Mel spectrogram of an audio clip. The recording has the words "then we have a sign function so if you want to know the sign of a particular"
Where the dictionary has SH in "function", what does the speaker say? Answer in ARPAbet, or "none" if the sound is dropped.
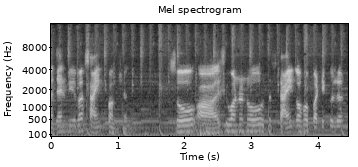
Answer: SH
